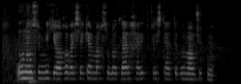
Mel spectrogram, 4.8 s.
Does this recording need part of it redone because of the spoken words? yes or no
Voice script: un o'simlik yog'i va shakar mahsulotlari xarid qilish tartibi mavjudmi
no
